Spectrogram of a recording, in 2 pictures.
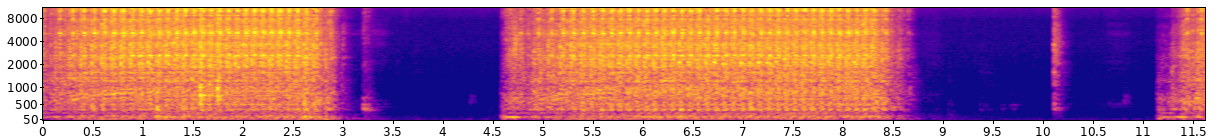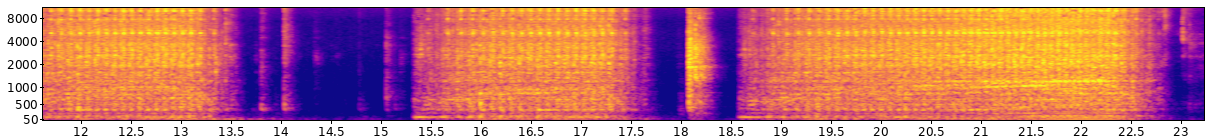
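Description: A serger sewing machine stitches a tank dress seam in several long, steady bursts of rapid mechanical whirring, separated by short pauses, loud and close with no talking.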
